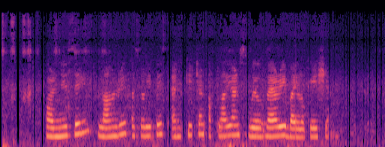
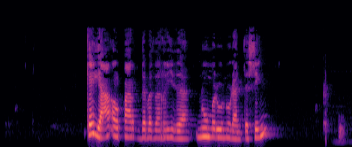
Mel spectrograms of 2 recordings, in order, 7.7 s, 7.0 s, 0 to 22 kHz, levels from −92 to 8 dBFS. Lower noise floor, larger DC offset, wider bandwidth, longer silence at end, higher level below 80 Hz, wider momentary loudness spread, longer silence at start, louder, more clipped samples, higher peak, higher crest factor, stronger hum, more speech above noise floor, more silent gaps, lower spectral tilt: second, -45 dBFS vs -81 dBFS; neither; first, 16 kHz vs 11.5 kHz; first, 0.35 s vs 0.2 s; first, -44 dBFS vs -84 dBFS; first, 16 LU vs 11 LU; second, 0.05 s vs 1.75 s; first, -19 LUFS vs -27 LUFS; neither; first, -4 dBFS vs -8 dBFS; second, 16 dB vs 22 dB; neither; second, 27 dB vs 55 dB; neither; about the same, -6 dB/octave vs -5 dB/octave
